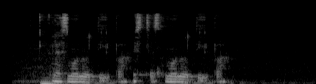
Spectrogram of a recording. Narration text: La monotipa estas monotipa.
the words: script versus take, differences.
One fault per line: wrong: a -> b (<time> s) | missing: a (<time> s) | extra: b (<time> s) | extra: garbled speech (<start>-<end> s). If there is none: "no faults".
no faults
